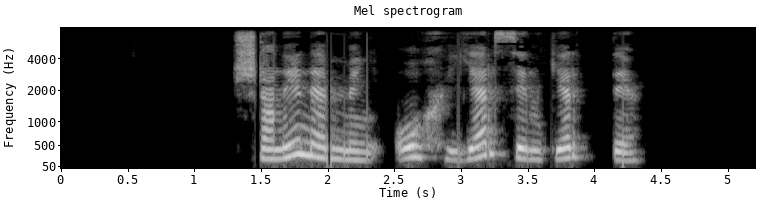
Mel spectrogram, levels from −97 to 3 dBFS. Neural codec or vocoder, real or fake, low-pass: none; real; 7.2 kHz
